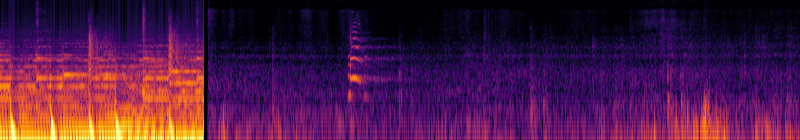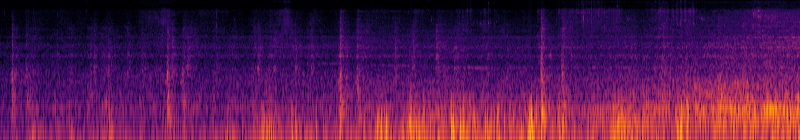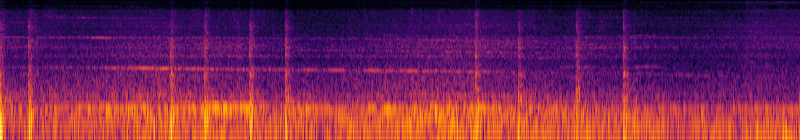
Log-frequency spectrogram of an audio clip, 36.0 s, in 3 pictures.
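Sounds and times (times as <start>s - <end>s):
train rumble: 3.1s - 36.0s
train wheels clacking over joints: 6.0s - 24.8s, 26.4s - 28.7s, 29.6s - 33.6s.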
